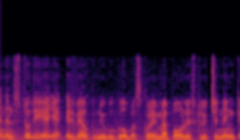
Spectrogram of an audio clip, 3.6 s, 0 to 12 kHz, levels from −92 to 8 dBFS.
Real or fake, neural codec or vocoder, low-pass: fake; codec, 16 kHz, 0.4 kbps, LongCat-Audio-Codec; 7.2 kHz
